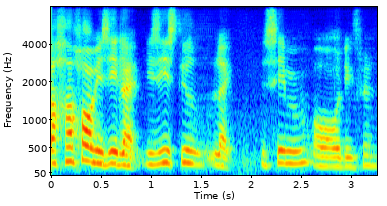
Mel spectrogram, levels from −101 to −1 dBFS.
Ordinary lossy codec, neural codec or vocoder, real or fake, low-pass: none; codec, 16 kHz, about 1 kbps, DyCAST, with the encoder's durations; fake; none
